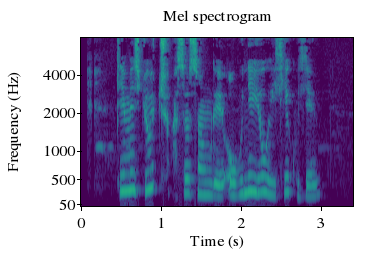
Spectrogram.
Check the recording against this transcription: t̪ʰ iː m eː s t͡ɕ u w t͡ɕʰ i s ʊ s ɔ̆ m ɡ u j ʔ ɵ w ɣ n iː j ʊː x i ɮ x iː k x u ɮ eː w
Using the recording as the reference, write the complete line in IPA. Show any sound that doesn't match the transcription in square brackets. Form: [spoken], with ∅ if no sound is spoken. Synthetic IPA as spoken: t̪ʰ iː m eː s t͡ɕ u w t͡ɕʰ [a] s [ʊː] s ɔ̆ [ŋ] ɡ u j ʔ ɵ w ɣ n iː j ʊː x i ɮ x iː k x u ɮ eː w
